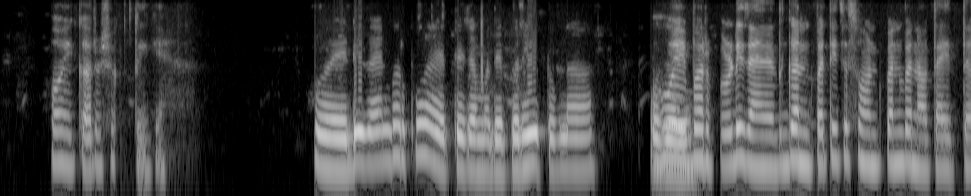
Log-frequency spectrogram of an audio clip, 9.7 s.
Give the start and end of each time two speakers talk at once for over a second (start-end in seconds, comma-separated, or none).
none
